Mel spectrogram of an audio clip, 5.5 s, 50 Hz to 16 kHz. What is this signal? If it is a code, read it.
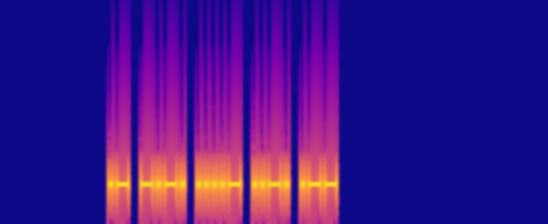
Morse code, heard as a keyed tone, about 30 wpm, 700 Hz. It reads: AC4FW
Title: USA Call Signs - 5 Characters - Repeated 3x - 30wpm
